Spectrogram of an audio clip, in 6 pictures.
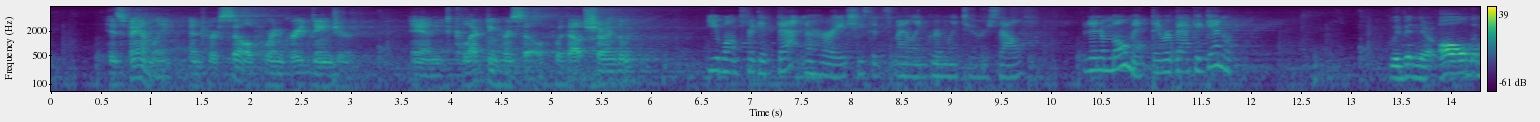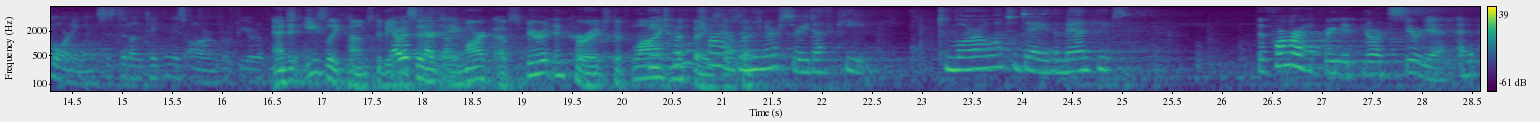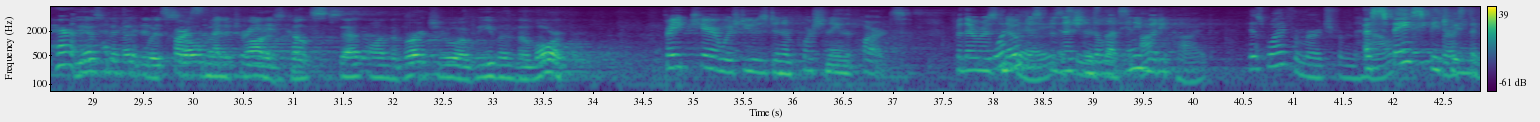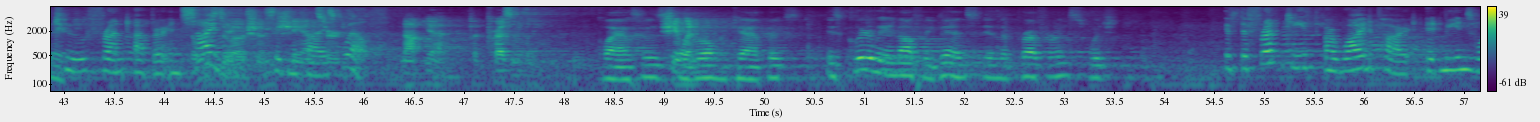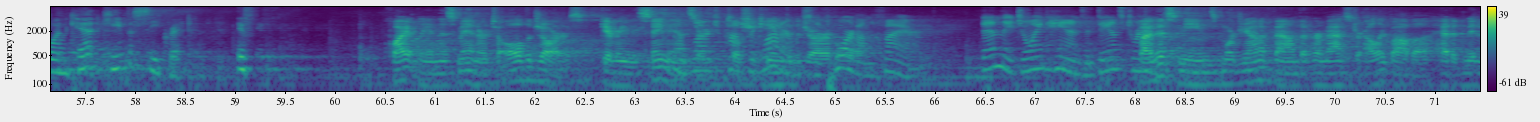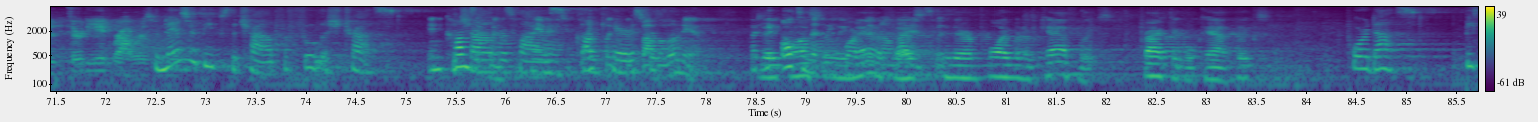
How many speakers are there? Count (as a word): ten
